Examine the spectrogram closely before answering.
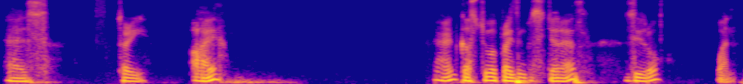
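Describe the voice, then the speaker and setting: A man giving an informal software walkthrough, explaining step by step in a halting way. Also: mid-range voice, no echo, poor audio. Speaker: SAP instructor.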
